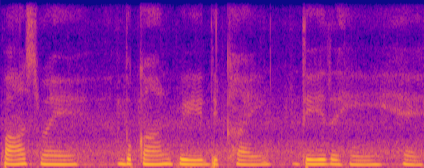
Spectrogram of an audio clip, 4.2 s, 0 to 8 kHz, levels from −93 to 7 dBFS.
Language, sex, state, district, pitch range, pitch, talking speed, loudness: Hindi, female, Madhya Pradesh, Dhar, 205-215 Hz, 210 Hz, 115 wpm, -17 LUFS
